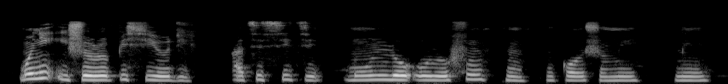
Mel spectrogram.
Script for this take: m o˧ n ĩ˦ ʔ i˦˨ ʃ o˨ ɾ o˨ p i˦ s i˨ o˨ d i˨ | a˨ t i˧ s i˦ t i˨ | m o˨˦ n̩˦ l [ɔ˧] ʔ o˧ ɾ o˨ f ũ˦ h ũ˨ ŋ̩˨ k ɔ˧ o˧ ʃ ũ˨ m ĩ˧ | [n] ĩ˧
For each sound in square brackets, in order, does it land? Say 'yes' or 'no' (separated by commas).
no, no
